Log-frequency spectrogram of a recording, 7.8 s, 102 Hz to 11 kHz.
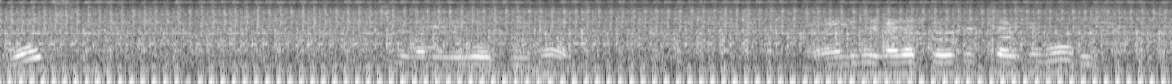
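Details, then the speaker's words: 2009 Honda Rubicon TRX500 (Foreman) ATV with battery draining overnight, started in neutral on freshly charged old battery: even single-cylinder idle with regular low thumps, no misses or knocks; engine normal, battery later found bulged and leaking. "batteries fully charged let's start the engine and the key to the on position and neutral and crank it there we go"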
